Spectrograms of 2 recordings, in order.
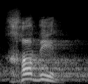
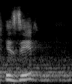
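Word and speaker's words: خضر: জ্ঞানী তার নাম হচ্ছে খাদির তার নাম কি খাদির আমরা বলি খিজির তবে এটার আসল উচ্চারণ হচ্ছে খাদির উচ্চারণটা আসলে কি খাদির খাদির মানে হচ্ছে সবুজ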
